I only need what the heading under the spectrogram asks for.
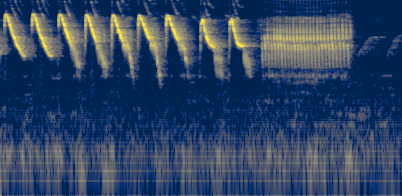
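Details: Singing Atlantic canary delivers eight sharp, descending whistled slurs at an even quick pace, followed by a sustained harsh, buzzy rolling trill lasting about a second, then quiet.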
